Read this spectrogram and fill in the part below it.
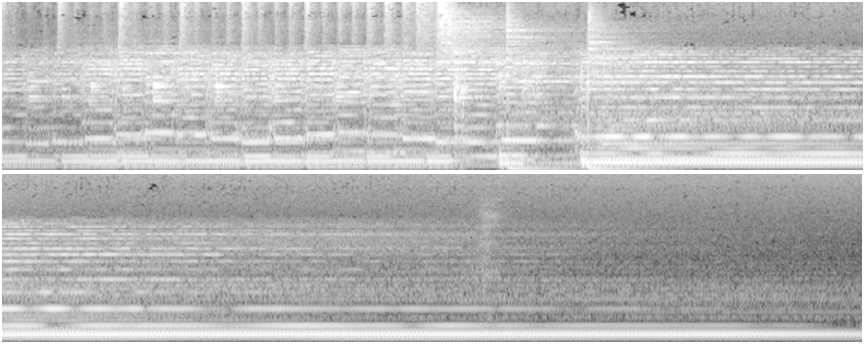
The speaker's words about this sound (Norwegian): der er det en gong. Ja, det er, en gong som, som ligger der. Som synger ut, ja. ja. Men du hører ikke slaget så godt. Altså Nei, de har fada den opp og, og, latt den ringe ut.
